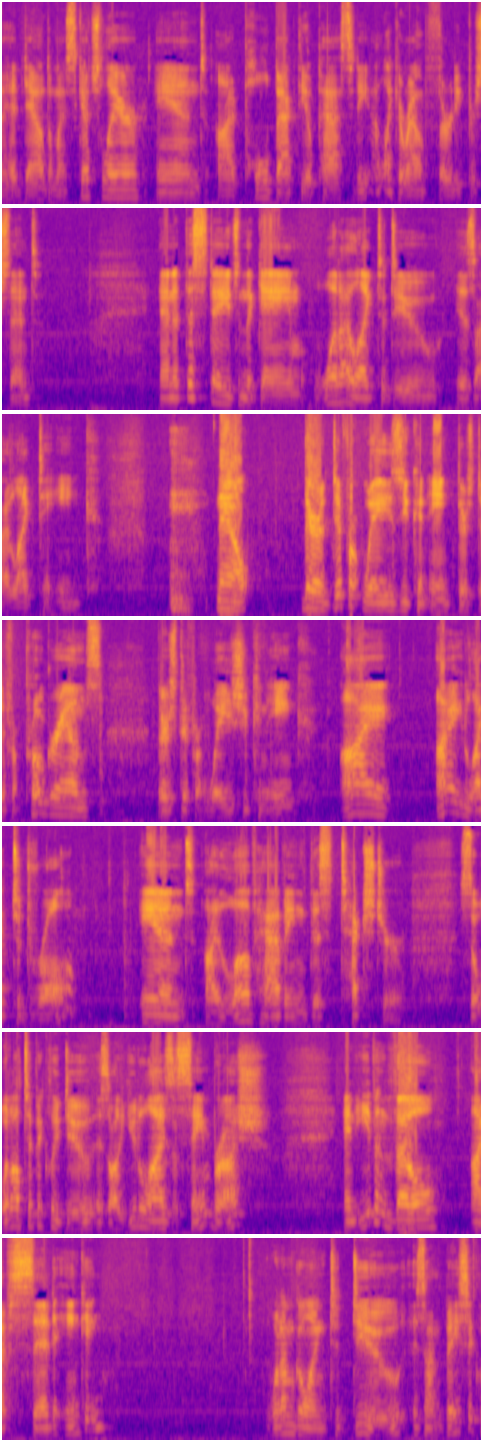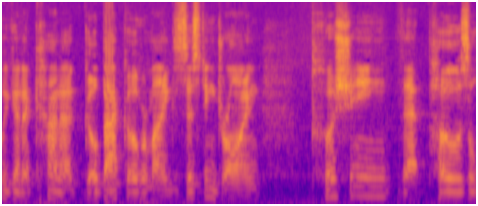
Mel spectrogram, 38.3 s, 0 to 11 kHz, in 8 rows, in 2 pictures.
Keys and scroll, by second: 7.8 space, 20.2 space, 23.3 [, 24.3 [, 28.8 ctrl+z, 33.9 space.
